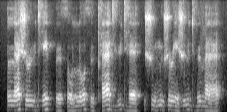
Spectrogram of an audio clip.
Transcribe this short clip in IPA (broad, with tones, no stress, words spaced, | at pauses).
lːæ˧˥˧ʃɹʉ˧˩˧dʱe˧˥˧ pːø˨˩θo˧˩˧lːo˧˥˧θʉ˨˩ pʰæ˧˥˧ dʱy˧˥˧dʱɛ˨˩ | ʃʉ˧˩˧ mʉ˧˩˧ʃɹe˧˩˧ ʒʉ˧˥˧dʱø˧˥˧væ˧˩˧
